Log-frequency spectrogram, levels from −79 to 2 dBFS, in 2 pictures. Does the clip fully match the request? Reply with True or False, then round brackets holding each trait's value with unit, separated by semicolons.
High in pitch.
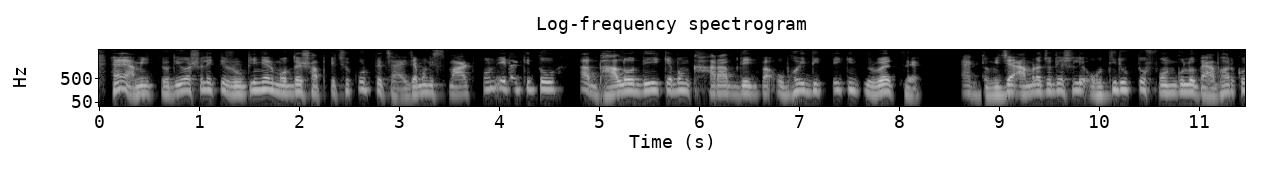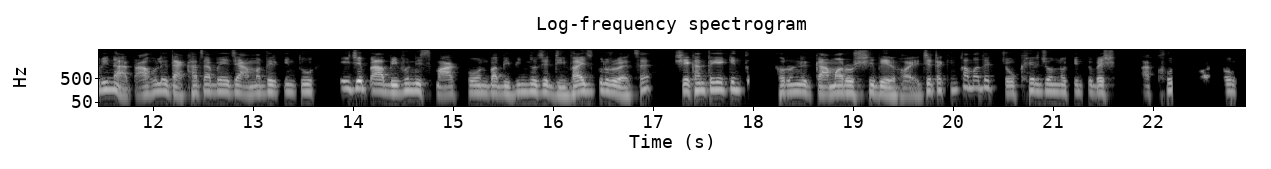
False (140 Hz)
